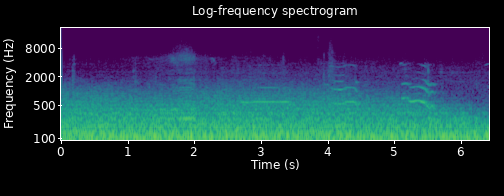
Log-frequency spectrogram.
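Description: A steady low rumble, with several short falling animal calls, one after another in the second half.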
